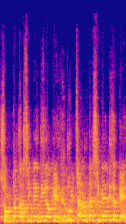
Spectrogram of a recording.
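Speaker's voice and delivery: ordinary talk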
